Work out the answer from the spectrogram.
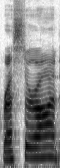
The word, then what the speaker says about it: restaurant: we go like restaurant restaurant is the way you pronounce it i don't give a it's three syllables first time chat from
